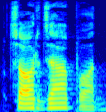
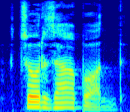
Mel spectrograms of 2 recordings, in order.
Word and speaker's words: চর্যাপদ: অনেকেই চর্যাপদ এরূপ উচ্চারণ করে থাকেন, কিন্তু উচ্চারণটি সঠিক হবে চর্যাপদ।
